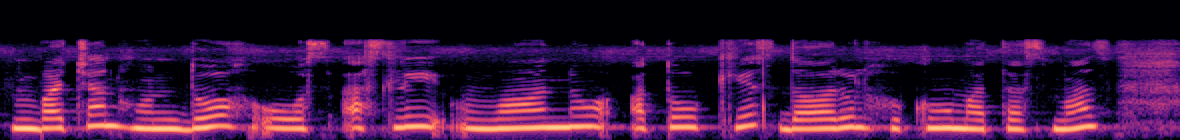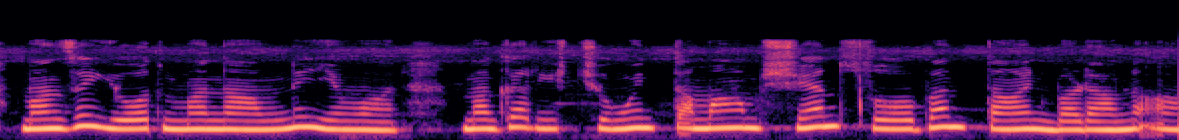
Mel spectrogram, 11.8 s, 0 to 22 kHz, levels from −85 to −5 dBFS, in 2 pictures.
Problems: none marked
